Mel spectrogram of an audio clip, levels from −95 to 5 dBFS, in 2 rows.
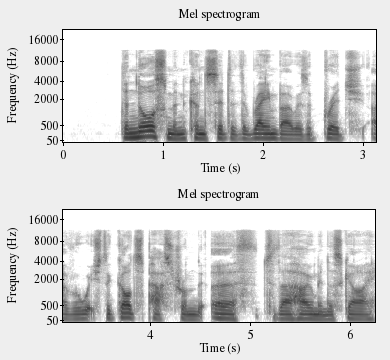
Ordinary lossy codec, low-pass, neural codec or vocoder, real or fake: none; none; none; real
